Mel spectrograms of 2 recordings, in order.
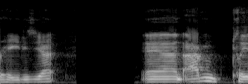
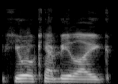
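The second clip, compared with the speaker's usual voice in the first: ordinary delivery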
